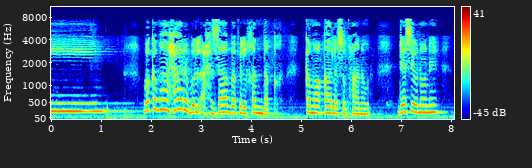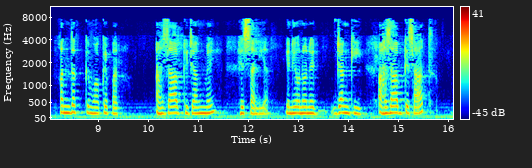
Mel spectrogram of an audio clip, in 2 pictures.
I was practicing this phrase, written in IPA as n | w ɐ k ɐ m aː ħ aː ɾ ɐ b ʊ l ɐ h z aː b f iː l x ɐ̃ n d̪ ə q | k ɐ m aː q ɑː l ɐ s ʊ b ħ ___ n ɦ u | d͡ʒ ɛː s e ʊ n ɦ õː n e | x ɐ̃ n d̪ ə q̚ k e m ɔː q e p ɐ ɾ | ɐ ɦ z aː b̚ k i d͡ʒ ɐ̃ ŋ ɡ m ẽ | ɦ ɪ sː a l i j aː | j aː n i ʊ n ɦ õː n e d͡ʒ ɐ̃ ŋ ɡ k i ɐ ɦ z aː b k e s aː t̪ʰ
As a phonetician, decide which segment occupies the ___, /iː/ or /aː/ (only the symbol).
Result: aː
